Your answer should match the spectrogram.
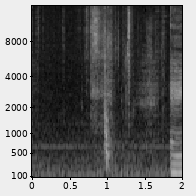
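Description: Chef's knife slicing through a raw peeled potato onto a plastic cutting mat: a few short soft cuts a little under a second in, the firmest about a second in.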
